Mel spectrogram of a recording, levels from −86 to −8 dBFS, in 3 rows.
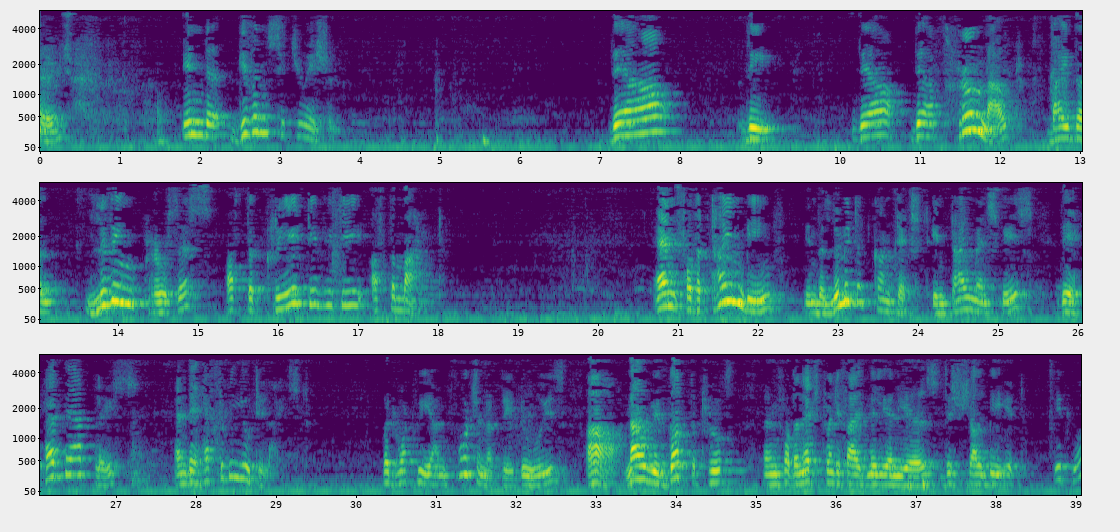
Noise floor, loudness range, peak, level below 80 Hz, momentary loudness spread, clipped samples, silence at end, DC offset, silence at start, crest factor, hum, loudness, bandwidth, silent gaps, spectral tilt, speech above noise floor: -48 dBFS; 9 LU; -4 dBFS; -44 dBFS; 19 LU; under 0.1%; 0 s; under 0.1%; 0 s; 20 dB; none; -23 LUFS; 5.4 kHz; none; -9.5 dB/octave; 26 dB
